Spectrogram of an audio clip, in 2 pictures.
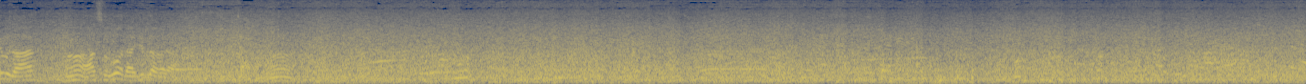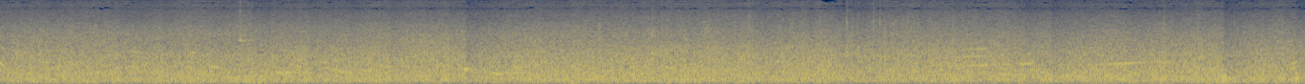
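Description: Heavy rain lashes down.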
